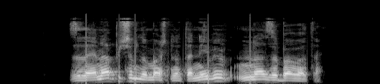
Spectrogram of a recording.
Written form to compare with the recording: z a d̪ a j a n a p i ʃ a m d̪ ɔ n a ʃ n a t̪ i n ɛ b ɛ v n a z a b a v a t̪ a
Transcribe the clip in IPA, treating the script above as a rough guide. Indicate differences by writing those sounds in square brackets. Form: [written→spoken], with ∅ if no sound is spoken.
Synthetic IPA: z a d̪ a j a n a p i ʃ a m d̪ ɔ [n→m] a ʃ n a t̪ [i→a] n ɛ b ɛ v n a z a b a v a t̪ a

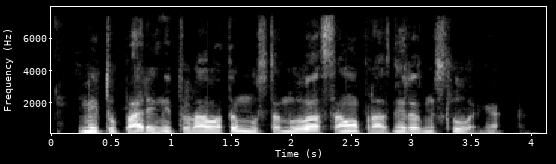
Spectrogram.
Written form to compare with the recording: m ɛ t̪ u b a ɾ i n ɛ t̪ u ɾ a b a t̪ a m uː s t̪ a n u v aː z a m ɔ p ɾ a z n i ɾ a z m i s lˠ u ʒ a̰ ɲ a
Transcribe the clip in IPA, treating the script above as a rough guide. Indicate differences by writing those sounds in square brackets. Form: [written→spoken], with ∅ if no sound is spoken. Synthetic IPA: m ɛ t̪ u [b→p] a ɾ i n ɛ t̪ u ɾ a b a t̪ a m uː s t̪ a n u v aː [z→s] a m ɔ p ɾ a z n i ɾ a z m i s lˠ u [ʒ→v] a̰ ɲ a

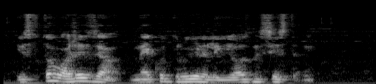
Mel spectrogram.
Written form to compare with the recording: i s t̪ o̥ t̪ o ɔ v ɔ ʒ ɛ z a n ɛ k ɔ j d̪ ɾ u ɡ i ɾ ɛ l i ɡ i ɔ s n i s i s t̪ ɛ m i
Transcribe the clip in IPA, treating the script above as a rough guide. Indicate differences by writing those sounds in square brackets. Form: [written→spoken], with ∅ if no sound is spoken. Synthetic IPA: i s t̪ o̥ t̪ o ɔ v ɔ ʒ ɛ z a n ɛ k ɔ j d̪ ɾ u ɡ i ɾ ɛ l i ɡ i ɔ [s→z] n i s i s t̪ ɛ m i

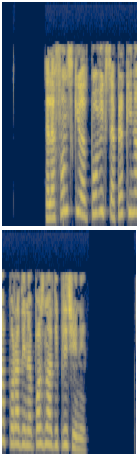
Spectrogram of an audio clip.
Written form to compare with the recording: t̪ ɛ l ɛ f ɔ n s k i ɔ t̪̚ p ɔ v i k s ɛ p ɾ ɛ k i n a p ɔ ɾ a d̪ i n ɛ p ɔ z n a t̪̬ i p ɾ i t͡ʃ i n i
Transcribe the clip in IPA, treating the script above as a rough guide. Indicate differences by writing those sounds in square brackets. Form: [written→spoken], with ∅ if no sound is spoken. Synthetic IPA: t̪ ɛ l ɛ f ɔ n s k i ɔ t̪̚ p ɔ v i k s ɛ p ɾ ɛ k i n a p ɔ ɾ a d̪ i n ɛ p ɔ z n a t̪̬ i p ɾ i t͡ʃ i n i

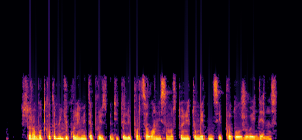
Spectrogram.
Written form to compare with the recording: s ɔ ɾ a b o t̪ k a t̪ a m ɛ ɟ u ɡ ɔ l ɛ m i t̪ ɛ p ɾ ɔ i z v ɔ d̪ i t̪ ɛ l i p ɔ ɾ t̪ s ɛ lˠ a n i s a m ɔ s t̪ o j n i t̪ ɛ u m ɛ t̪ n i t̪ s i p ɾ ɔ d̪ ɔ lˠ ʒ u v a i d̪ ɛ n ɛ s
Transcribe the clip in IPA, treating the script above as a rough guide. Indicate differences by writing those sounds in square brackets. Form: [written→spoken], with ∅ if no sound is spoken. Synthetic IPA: s ɔ ɾ a b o t̪ k a t̪ a m ɛ ɟ u ɡ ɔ l ɛ m i t̪ ɛ p ɾ ɔ i z v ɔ d̪ i t̪ ɛ l i p ɔ ɾ t̪ s ɛ lˠ a n i s a m ɔ s t̪ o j n i t̪ ɛ u m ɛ t̪ n i t̪ s i p ɾ ɔ d̪ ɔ lˠ ʒ u v a i d̪ ɛ n ɛ s

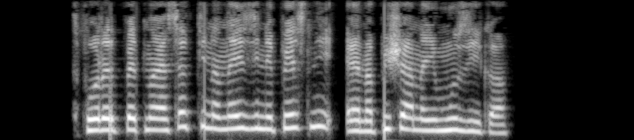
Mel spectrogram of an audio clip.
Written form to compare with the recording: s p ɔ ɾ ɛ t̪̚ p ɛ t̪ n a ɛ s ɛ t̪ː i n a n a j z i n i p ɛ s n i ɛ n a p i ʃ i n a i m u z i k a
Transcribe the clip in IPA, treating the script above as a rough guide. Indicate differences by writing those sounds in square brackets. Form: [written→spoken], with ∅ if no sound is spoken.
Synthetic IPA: s p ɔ ɾ ɛ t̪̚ p ɛ t̪ n a ɛ s ɛ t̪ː i n a n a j z i n i p ɛ s n i ɛ n a p i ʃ [i→a] n a i m u z i k a

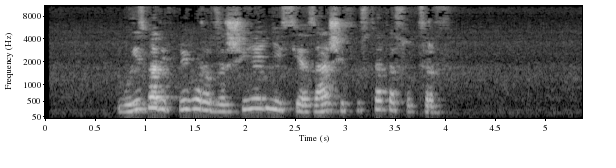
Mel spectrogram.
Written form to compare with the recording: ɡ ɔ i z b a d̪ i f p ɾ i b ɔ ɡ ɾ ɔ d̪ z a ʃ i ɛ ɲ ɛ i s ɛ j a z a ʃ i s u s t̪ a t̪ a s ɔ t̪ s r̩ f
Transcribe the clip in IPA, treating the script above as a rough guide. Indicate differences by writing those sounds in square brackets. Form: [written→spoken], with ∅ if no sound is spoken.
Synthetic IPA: ɡ ɔ i z b a d̪ i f p ɾ i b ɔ [ɡ→∅] ɾ ɔ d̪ z a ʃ i ɛ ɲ ɛ i s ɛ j a z a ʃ i [s→f] u s t̪ a t̪ a s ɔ t̪ s r̩ f

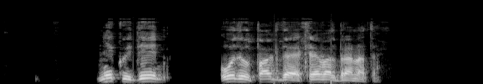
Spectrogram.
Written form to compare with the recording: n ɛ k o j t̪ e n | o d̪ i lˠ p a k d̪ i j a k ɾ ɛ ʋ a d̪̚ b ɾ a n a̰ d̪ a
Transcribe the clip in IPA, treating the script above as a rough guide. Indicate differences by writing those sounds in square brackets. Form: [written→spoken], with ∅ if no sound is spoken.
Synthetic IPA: n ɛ k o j [t̪→d̪] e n | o d̪ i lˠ p a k d̪ [i→a] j a k ɾ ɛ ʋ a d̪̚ b ɾ a n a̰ [d̪→t̪] a

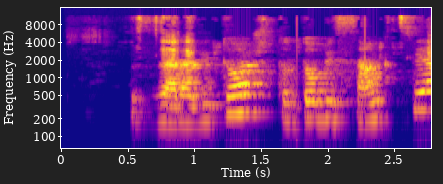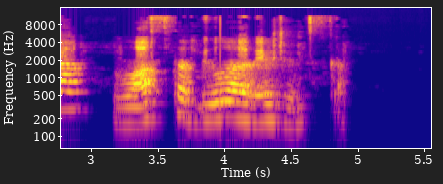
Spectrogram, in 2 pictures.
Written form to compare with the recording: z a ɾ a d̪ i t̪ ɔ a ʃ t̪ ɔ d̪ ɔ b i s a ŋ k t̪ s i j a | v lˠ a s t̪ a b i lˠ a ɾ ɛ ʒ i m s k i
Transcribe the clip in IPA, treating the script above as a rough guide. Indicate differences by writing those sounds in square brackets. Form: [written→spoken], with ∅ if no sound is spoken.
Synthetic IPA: z a ɾ a d̪ i t̪ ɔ a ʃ t̪ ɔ d̪ ɔ b i s a ŋ k t̪ s i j a | v lˠ a s t̪ a b i lˠ a ɾ ɛ ʒ i m s k [i→a]

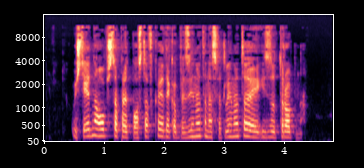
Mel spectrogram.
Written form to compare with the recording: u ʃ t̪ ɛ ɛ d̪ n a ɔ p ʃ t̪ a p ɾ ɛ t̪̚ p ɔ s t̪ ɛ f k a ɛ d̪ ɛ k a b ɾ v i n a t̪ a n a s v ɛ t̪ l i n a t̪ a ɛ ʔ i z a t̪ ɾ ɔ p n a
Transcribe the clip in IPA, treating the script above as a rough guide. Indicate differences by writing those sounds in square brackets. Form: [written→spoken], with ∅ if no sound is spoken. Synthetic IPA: u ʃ t̪ ɛ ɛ d̪ n a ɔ p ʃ t̪ a p ɾ ɛ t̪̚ p ɔ s t̪ [ɛ→a] f k a ɛ d̪ ɛ k a b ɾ [v→z] i n a t̪ a n a s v ɛ t̪ l i n a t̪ a ɛ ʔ i z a t̪ ɾ ɔ p n a

